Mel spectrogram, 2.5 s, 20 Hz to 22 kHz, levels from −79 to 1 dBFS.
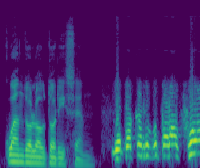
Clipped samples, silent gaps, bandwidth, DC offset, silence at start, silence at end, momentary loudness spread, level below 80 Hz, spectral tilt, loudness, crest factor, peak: under 0.1%; none; 13 kHz; under 0.1%; 0.1 s; 0 s; 14 LU; -52 dBFS; -7.5 dB/octave; -18 LUFS; 14 dB; -4 dBFS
